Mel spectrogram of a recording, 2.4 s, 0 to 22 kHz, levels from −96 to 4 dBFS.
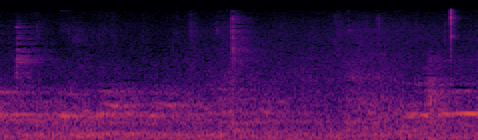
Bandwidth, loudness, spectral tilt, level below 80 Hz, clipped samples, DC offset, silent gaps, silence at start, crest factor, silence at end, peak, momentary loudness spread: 16.5 kHz; -48 LUFS; -5 dB/octave; -60 dBFS; under 0.1%; under 0.1%; none; 0 s; 20 dB; 0 s; -26 dBFS; 5 LU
